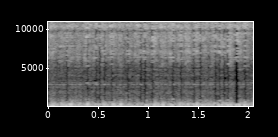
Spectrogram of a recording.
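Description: Ultrasonic water tank running with its liquid-circulation system: a steady mechanical hum under a constant high hiss of agitated water.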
